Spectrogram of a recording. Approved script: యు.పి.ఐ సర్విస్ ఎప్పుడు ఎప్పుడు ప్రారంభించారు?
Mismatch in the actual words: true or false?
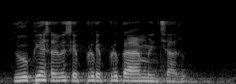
false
